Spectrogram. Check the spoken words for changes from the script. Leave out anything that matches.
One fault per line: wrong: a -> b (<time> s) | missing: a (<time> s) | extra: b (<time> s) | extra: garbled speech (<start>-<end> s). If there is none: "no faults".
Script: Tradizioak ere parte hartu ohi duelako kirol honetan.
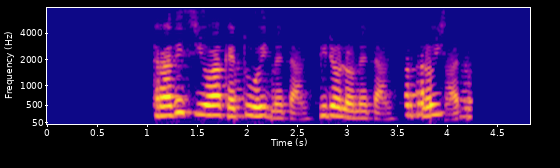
missing: ere parte (1.8 s)
wrong: duelako -> honetan (2.2 s)
extra: garbled speech (3.6-4.2 s)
